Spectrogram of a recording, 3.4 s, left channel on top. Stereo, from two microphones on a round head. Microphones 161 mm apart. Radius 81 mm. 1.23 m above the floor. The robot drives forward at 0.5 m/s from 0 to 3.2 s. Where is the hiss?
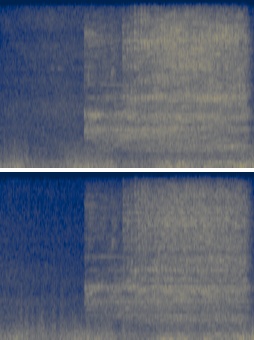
65° left (ahead or behind), 3 m; by 3.3 s 55° left (ahead or behind), 3.5 m.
